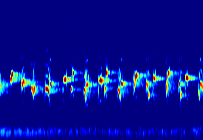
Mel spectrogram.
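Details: Kongslet-style natural song of a yellow-vented bulbul, used to train other birds: brisk, bubbly whistled phrases of falling and rising slurs repeated rhythmically, loud and clear, with a faint low hum.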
